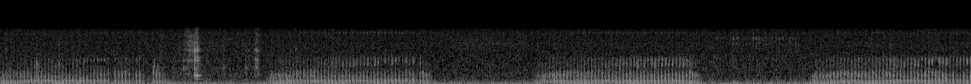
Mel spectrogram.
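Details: Male domestic cat with six toes on each foot purring raucously while receiving attention, like an idling chainsaw: a deep, rough, continuous rumble swelling and fading in breath cycles roughly every one and a half seconds, with a couple of faint clicks.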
